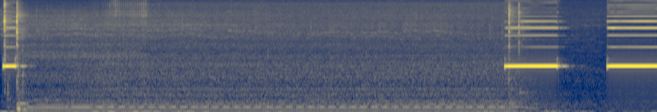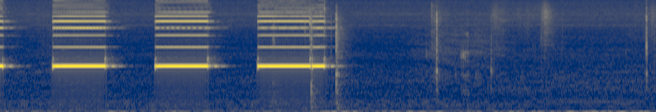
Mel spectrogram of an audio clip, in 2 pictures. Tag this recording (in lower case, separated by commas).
microwave oven, domestic sounds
